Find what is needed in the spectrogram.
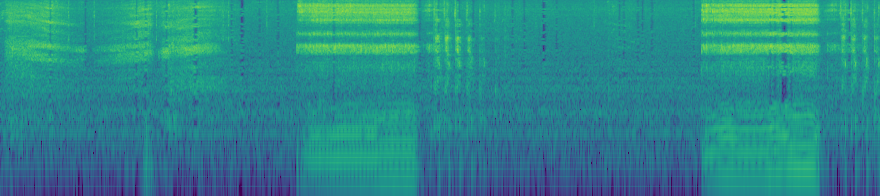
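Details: Loud, rhythmic animal snoring: two long rattling inbreaths about four seconds apart with quieter breathing between; snoring.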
